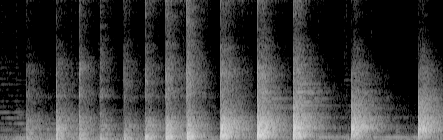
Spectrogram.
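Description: Garlic cloves being smashed with a small metal mallet on a wooden cutting board: a run of about a dozen sharp knocks, irregularly spaced and loudest in the middle.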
